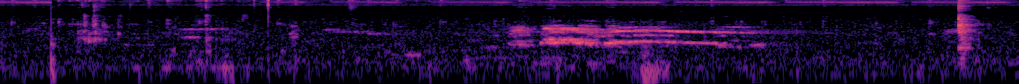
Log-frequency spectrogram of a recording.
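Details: Hand-raised baby monkeys Moni and Mino await their morning milk, one giving a wavering, whiny tonal cry of about three seconds amid faint ticking and handling noises, with a brief click near the end.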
